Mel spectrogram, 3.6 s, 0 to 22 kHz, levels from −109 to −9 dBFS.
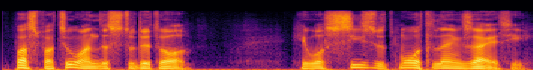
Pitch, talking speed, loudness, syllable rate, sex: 105 Hz, 170 wpm, -18 LUFS, 7.0 syllables/s, male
